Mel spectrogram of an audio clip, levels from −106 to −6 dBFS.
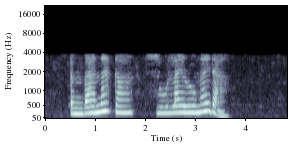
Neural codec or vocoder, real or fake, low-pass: none; real; 3.6 kHz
